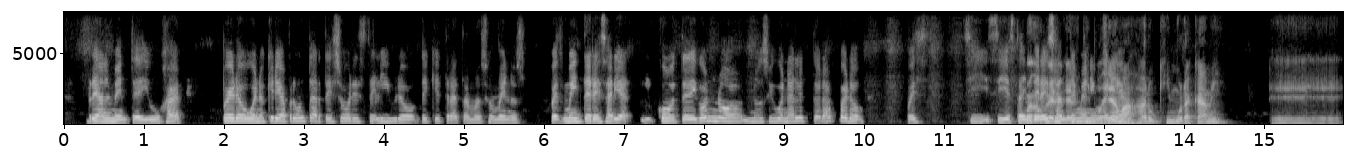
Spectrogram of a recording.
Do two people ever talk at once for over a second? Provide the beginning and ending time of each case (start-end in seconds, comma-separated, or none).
12.0-13.3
